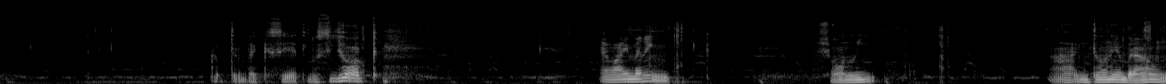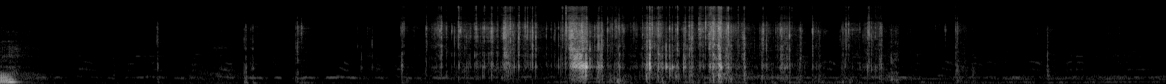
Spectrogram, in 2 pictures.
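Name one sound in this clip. Trading cards slide and flick against each other as they are handled.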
